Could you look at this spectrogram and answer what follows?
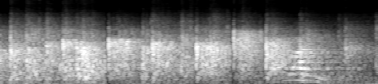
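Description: Students in a math classroom clap together in short rhythmic bursts, several quick rounds of brisk group clapping close by, with voices mixed in.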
